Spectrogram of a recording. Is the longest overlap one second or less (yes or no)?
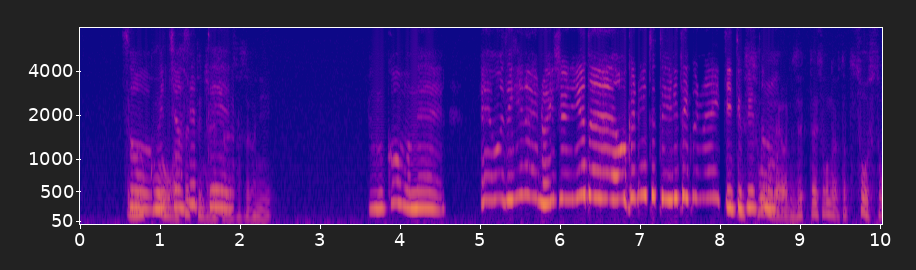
no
